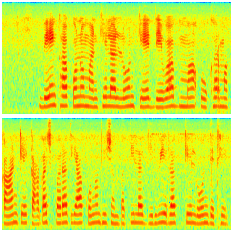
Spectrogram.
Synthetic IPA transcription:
beŋkʰakonomənkʰelalonked̪eʋabmãʔokʰəɾməkankekaɡəd͡ʒpəɾət̪jakonobʱiʃəmpət̪ːilaɡɪɾʋiɾəkkelond̪et̪ʰe

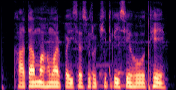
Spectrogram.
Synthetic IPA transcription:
kʰaːt̪amãɦɐmaːɾpɐɪsasʊɾəkʃɪt̪kɐɪseɦot̪ʰeː

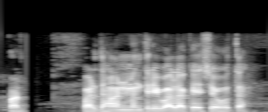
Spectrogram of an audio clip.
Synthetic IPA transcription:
pɾəd̪ʱaːnmə̃nt̪ɾiʋaːlakɛːseɦoːt̪aː

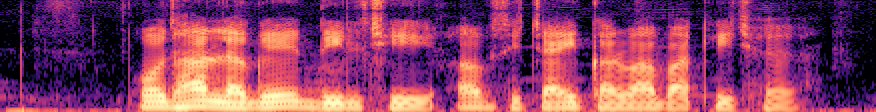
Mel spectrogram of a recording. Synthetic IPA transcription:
pɔːd̪ʱaləɡed̪ilt͡ʃʰiəbsɪt͡ʃaːikəɾʋabaːkit͡ʃʰɛ

